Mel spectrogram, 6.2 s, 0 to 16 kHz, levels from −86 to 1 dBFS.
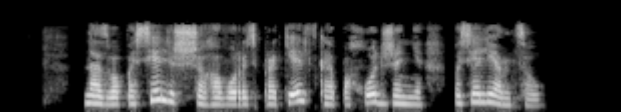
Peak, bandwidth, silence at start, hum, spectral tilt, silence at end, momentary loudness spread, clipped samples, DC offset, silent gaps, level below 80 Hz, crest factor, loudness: -2 dBFS; 8.4 kHz; 0.85 s; none; -2.5 dB/octave; 0.8 s; 11 LU; under 0.1%; under 0.1%; 4.45-4.53 s; -64 dBFS; 16 dB; -16 LUFS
